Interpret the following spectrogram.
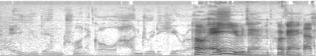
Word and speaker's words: Eiyuden: Oh, Eiyuden. Okay. That's how you pronounce it.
